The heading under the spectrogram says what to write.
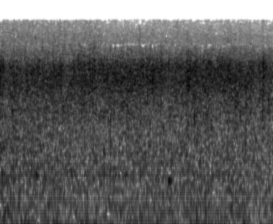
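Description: Steady rain falls continuously, a dense, even hiss of drops pattering on surfaces with no pauses, moderately quiet, with no voices present.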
